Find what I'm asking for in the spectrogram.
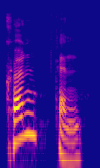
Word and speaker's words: könnten: In German, you put the umlaut over the O of konnten and you will get könnten. Könnten. Ö, like in sir, like in für. Könnten.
